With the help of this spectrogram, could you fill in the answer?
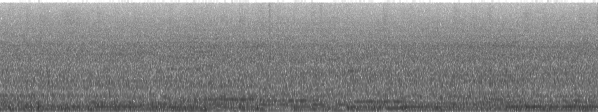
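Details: A steady mechanical hum, like a fan or motor, fills the recording with no animal sound.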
